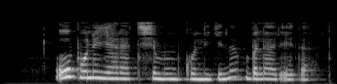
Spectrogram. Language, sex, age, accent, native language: Uzbek, female, 18-24, Samarqand, Uzbek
